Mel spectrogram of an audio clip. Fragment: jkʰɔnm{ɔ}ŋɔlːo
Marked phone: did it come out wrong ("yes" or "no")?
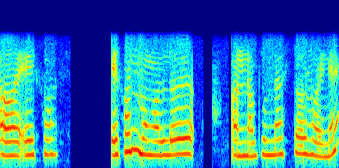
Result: no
